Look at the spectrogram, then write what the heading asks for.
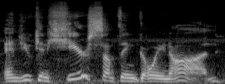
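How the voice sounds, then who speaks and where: A man's voice: fairly high pitch, sing-song, normal speed, pushed and bright, rough recording. A man acting as game master, narrating a tabletop role-playing game to the players. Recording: faint background noise.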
